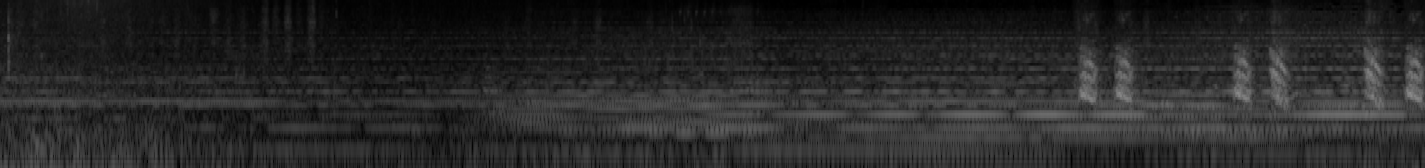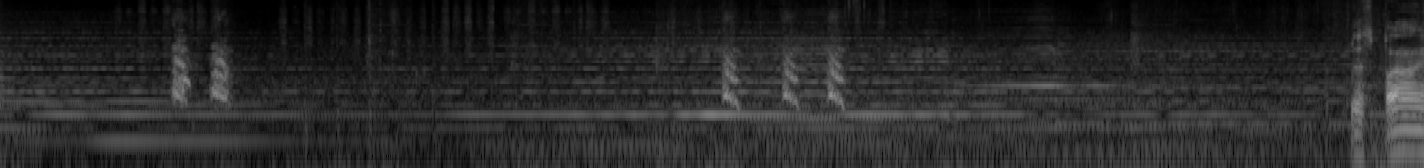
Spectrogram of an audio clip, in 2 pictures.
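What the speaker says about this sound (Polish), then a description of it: "Znalazłem jakiegoś psa." A dog in the video game Skyrim gives a series of short barks and yips in scattered bursts over game music and ambience, while someone talks throughout.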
